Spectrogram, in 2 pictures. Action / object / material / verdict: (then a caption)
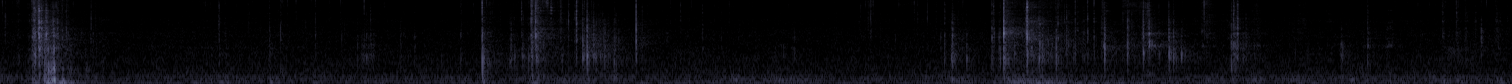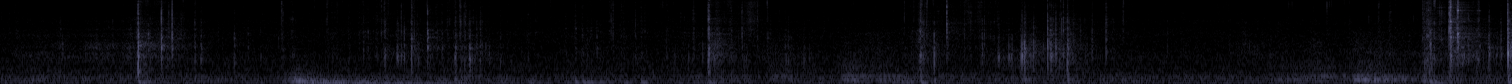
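scrape / small chunk of hard bar soap / soap / none. A small remaining chunk of solid pink hard soap, held in the fingers, is shaved with a metal utility blade. The cuts make crisp, dry scraping and crunching bursts that are bright and short with no ring, separated by quiet pauses. A few duller, softer thuds appear in between.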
